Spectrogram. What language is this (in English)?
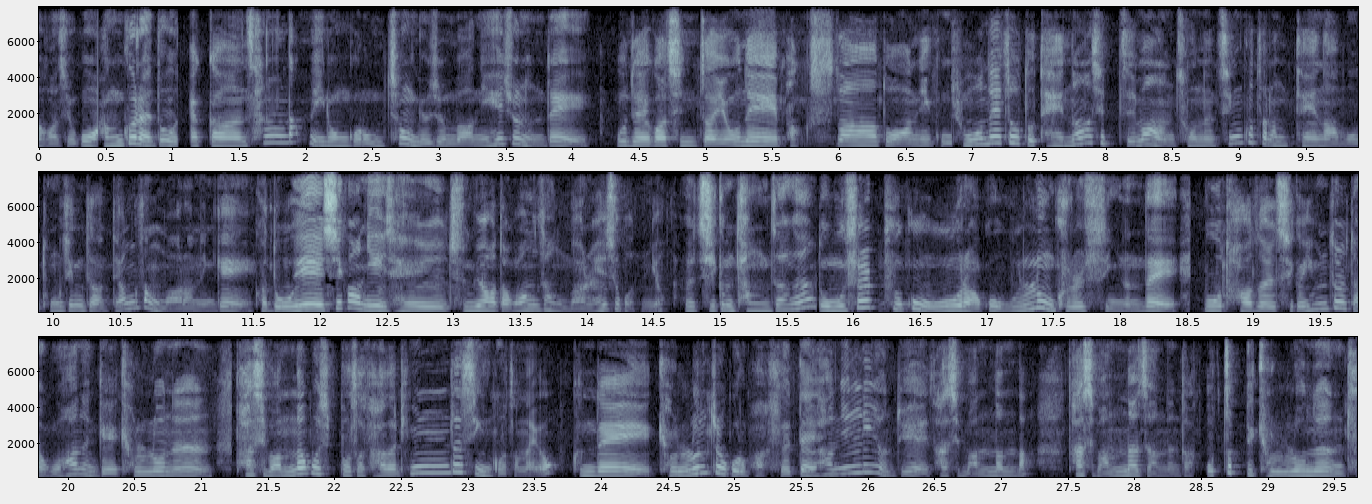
Korean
